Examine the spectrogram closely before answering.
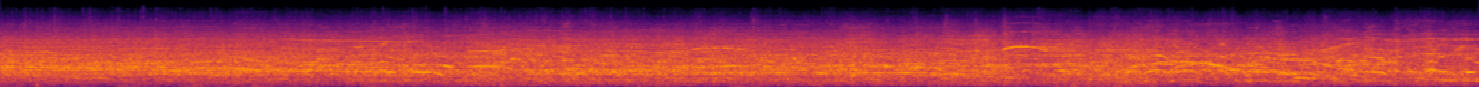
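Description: A crowd cheers and shouts loudly in a large echoing hall.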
